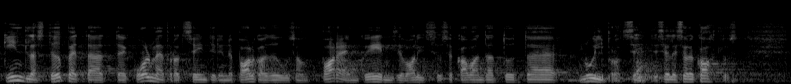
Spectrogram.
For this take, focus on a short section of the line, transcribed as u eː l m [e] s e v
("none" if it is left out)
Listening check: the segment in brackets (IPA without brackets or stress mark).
i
